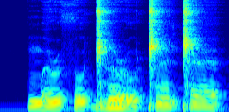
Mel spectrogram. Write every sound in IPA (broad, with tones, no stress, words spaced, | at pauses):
mə˨ɹθʊ˨ ɡ͡ǁə̃˦ɹʊ˨ǁɛ̃˨ ǁɛ˨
